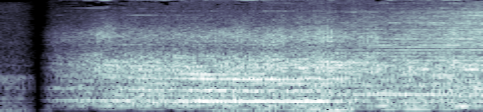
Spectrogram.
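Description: Car engine sound, starting abruptly after a short gap and then holding steady and loud.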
